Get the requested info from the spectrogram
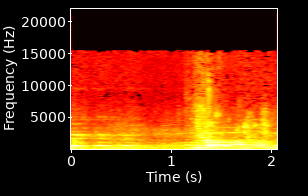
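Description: A faint, indistinct voice about a second in, with a short click at the start.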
